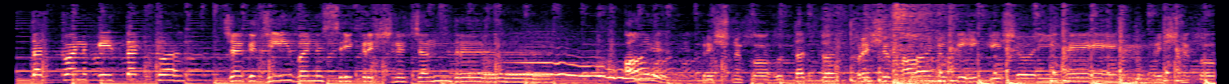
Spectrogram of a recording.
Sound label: song female version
